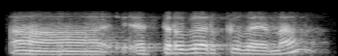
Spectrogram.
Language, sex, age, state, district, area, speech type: Malayalam, female, 45-60, Kerala, Alappuzha, rural, conversation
